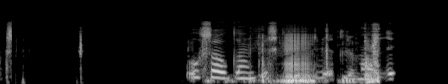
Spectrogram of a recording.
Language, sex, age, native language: Icelandic, male, 12, Icelandic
